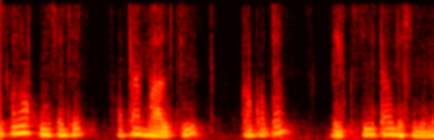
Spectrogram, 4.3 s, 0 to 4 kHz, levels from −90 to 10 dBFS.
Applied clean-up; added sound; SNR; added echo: neural separator model SepFormer DNS4.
